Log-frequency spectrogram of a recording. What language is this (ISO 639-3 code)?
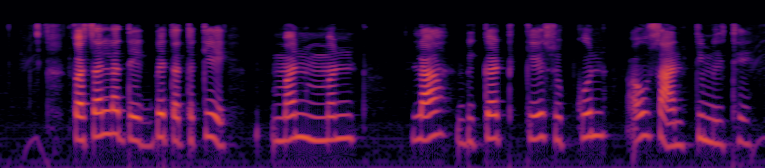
hne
